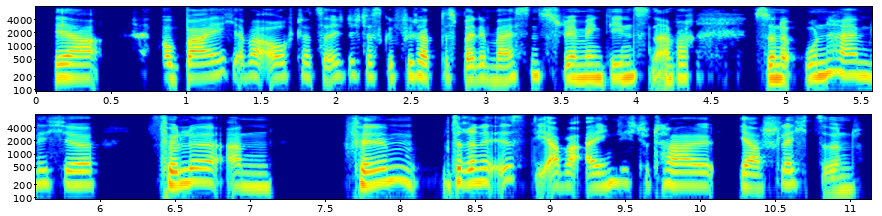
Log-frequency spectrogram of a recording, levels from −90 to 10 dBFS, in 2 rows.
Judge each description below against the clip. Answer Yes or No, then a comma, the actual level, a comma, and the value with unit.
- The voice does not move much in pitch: Yes, narrow, 2.1 semitones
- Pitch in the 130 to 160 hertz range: No, high, 200 Hz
